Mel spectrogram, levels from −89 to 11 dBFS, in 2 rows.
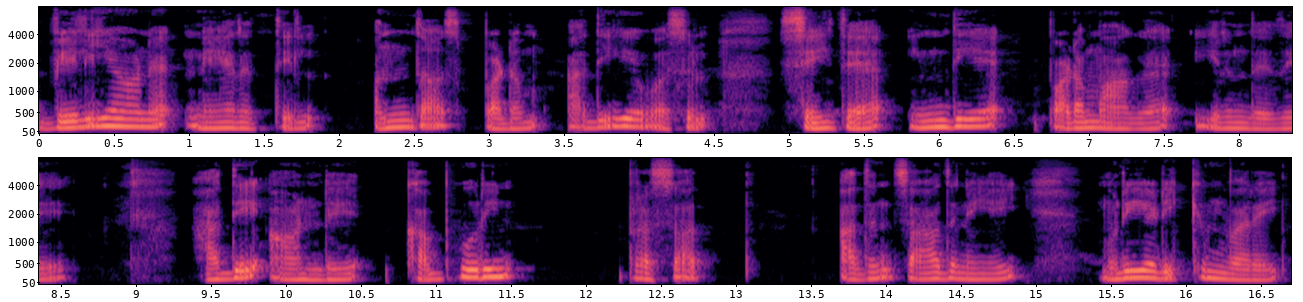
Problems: none marked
